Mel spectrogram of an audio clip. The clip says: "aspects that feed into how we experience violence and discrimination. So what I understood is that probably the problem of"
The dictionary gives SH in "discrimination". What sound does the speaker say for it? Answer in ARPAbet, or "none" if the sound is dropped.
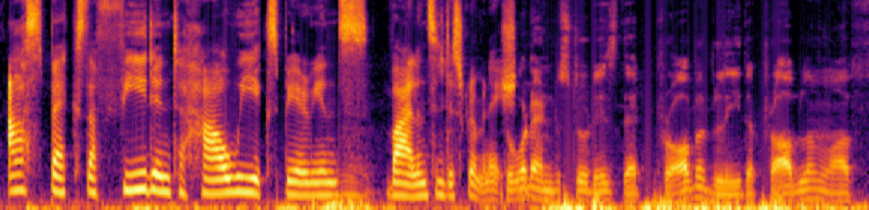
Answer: none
